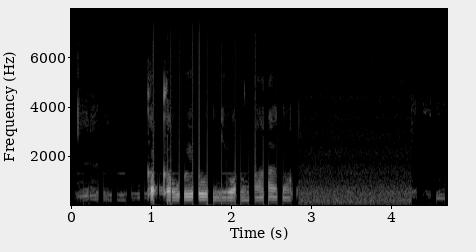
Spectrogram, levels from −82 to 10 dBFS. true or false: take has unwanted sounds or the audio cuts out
false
